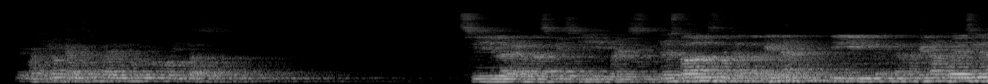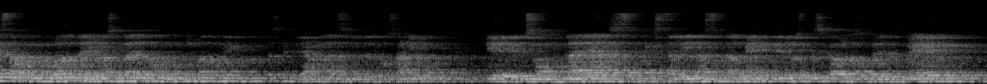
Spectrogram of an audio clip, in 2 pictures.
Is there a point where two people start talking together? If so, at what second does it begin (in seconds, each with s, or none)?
none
